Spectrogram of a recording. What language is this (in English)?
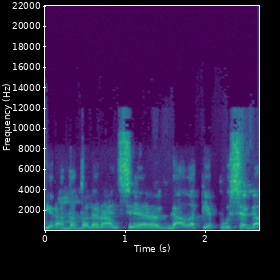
Lithuanian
